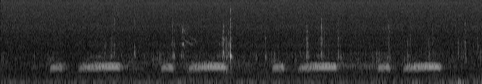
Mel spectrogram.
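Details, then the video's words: Spotted dove heard during decoy luring with a trap cage: repeated phrases of a short note and a longer coo, about one per second, with faint clicks and taps between. "ต่อนกเขาใหญ่ ต่อเพนียดเถรเปือย กับเซต็ปนกป่าเสียงกลาง"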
